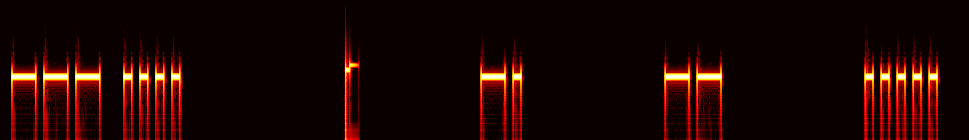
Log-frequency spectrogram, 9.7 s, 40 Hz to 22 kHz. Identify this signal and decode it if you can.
Morse code, heard as a keyed tone, about 15 wpm, spaced as for 7 wpm, 700 Hz. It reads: OH NM5
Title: USA Call Signs - 4 Characters - 6x Character Spacing - 15wpm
